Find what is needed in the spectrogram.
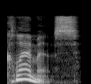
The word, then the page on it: chlamys: British English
